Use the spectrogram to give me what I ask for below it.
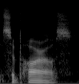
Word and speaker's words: Sapporo: There was a bunch of Japanese guys sitting at the bar drinking cold Sapporos. They have Sapporo on draft. I hope I'm saying that right. Yep, Sapporos.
